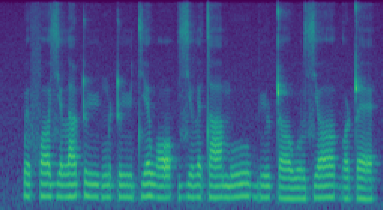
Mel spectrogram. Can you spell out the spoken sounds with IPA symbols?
k͡pɘfʌːzʲʌla ʈyːŋ͡mɘʈyːtʲɛ wɔ | zʲulɘtaːmuː byːʈʌːwulsʲʌː ɡɔʈɛ

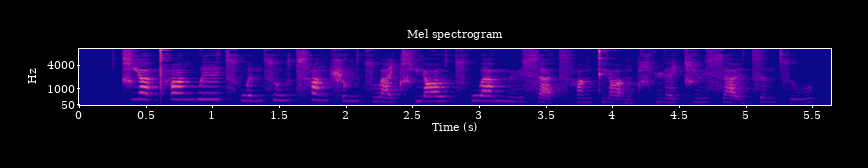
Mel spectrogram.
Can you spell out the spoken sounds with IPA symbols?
t͡ɕjä˥˩kʰɑ˥ŋwe˥ɪ̯t͡sʰwə˧˥n su˧˥t͡sʰɑ˧ŋ ʂʊ˥ŋt͡swä˧˥t͡ɕʰjɑ˥ʊ̯ t͡sʰwä˥my˧˥sä̰˨˩t͡sʰɑ˦ŋ t̪jɑ̰˨˩ŋt͡ɕʰɥɛ˧˥t͡ɕy˧˥ sa̰˨˩ɪ̯t͡sə˥˩nt͡su˧˥

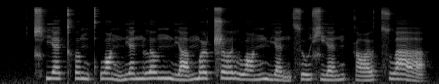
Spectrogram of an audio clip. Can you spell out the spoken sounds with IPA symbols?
t͡ɕʰjɛ˥kʰɤ˥˧ŋkʰwɑ˥˩ŋn̪jɛ˥n lɤ˥ŋn̪jä˧˥mɤ˥ʈ͡ʂɤ˥ lwɑ˧˥ŋmjɛ̰˨˩nsu˧˥ɕjɛ˧˥n kɑ˧˥ʊ̯ t͡swä˥˩

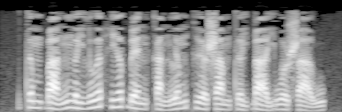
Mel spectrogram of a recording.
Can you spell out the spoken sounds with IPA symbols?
t̪ə˧mɓa˨˩˦n ŋə˨˩jlu˧˥ə̯hi˧˥ə̯ ɓɛ˨˩n ka˨˩˨nlə˧˥m kɨ˨˩ə̯ʂa˨˩m t̪ə˨˩˨jɓaː˨˩˨jwo˨˩ʂa˨˩˨w

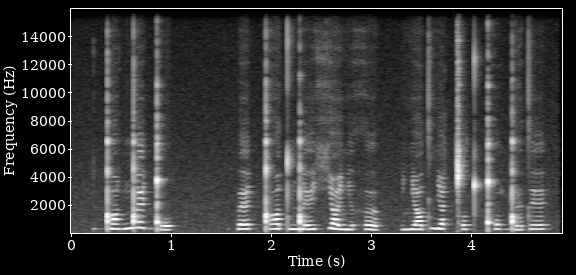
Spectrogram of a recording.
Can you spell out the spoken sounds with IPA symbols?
ŋ͡ǃɑŋ͡ǃɛɡ͡ǃo | pɛ ɡ͡ǃɑt ŋ͡ǃe çɑʎə hə | ʎɑtʎɑ ǀotǃʰoɡ͡ǃɛte

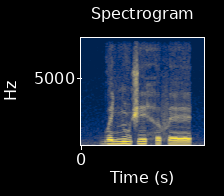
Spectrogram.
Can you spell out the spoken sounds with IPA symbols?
ɡʷɛ˧ɲũ˦˨ʃe˦ hə˨ fɛ˨

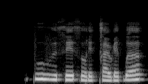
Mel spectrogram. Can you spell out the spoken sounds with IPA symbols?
puβʉ θeθoɾe kaʊ̯ɽeɓɐ

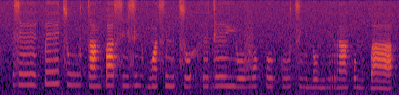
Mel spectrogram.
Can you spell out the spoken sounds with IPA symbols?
zeː˨k͡peː˦t͡suː˨ ta˨ŋk͡pa˦ si˨zi˦˨ɡʷã˨˦ sĩ˨t͡sʊ˨ hɪ˦˨deː˦ jo˨vɔ˦k͡po˦ ku˨˦ t͡si˨no˨ŋi˨ rã˨k͡po˨ŋ ɡ͡ba˨

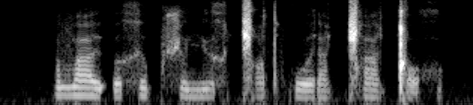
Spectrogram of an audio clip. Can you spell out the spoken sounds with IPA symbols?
vaɪ̯ʔə xekʷʃɯnʲwəxǁetˤ kʷeɾa ǁaǃɔx

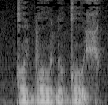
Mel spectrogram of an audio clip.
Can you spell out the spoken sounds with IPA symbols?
koi̯bou̯ɗu ɡoç

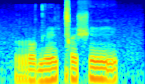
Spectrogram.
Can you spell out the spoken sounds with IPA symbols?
rodẽǀɘ ʃĩ

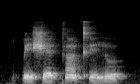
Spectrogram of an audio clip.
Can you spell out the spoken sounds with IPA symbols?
k͡pe˨ʃɛ˨ kã˦˨ kʼɪ˨nʊ˦

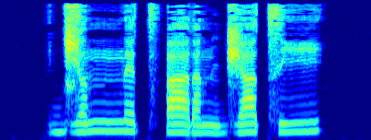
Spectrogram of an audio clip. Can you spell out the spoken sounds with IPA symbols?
d͡ʑʌnːɛ t͡sʼaɾan d͡ʒa t͡si

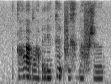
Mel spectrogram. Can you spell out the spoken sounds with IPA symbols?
kɑ̤˧˥lˠa˧b lˠɑ̤˧ʔre˧ ke˥˨ʔfe̤˧x ba̤˥˨fʃɘ˧

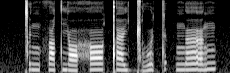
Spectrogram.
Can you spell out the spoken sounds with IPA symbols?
ǀɪŋθɑtjɒ hɒ ǃæjɡ͡ǁʊt | ŋɜŋ

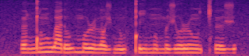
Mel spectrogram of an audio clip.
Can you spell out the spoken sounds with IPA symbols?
œŋ͡ǃũ waɾʊv moɹlɔʒdũvǃi mũmøʒʊ ɹũ ǀʰøʒ

